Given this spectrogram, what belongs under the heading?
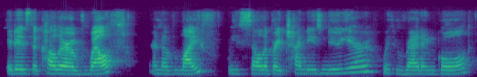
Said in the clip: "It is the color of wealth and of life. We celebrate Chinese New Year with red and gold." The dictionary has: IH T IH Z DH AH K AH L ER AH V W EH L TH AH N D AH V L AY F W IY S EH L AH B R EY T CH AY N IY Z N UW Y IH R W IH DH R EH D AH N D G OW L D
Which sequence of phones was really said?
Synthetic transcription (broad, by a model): IH T IH Z DH AH K AH L ER AH V W EH L TH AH N AH V L AY F W IY S EH L AH B R EY T CH AY N IY Z N UW Y IH R W IH DH R EH D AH N G OW L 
